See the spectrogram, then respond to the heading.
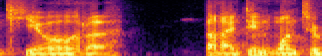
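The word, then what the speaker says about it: Kia ora: So Kior, it's sort of like a rolled R is how I'll describe the trick to pronouncing it.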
